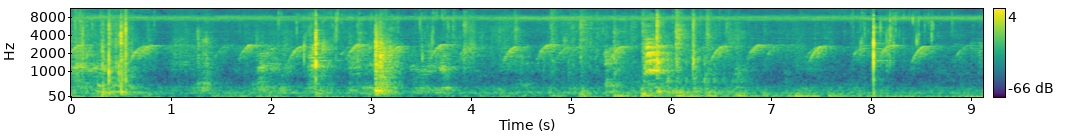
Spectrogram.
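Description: A small animal's short chirping call repeated about twice a second, with a few sharp clicks of a metal spoon against a china plate.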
